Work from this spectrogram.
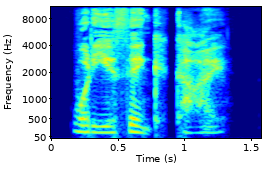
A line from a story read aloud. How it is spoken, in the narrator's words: he asked, his voice a soft rumble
